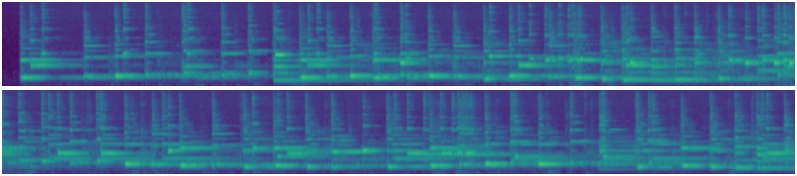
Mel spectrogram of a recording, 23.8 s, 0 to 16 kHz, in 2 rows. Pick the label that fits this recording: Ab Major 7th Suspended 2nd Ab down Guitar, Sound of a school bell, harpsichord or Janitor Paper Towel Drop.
harpsichord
